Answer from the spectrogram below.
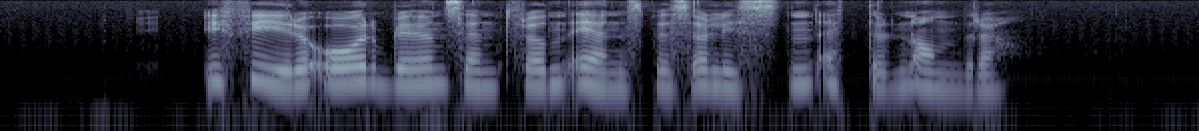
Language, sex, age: Norwegian, female, 25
